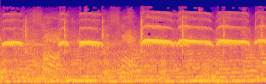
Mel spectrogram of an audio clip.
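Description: Shrill whistle blasts keeping time for mikoshi shrine bearers: a few spaced short blasts, then a quick run of four or five in the second half, over the steady murmur of the crowd of bearers.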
